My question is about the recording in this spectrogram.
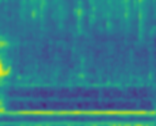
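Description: Soft meditation background music holding one steady, pure-sounding note, over a low steady hum.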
